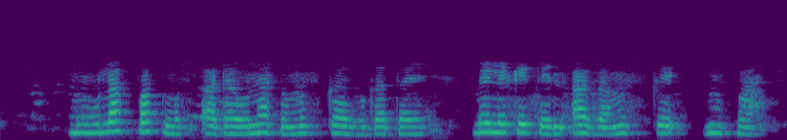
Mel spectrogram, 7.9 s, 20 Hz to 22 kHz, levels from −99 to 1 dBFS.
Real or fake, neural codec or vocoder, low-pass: real; none; 3.6 kHz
